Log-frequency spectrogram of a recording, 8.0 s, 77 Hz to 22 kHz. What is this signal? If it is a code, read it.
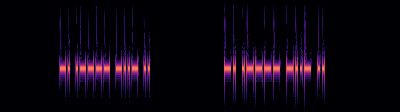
Morse code, heard as a keyed tone, about 29 wpm, 700 Hz. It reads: N1XI N1XI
